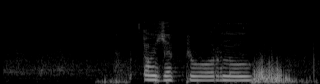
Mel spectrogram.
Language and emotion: Russian, neutral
